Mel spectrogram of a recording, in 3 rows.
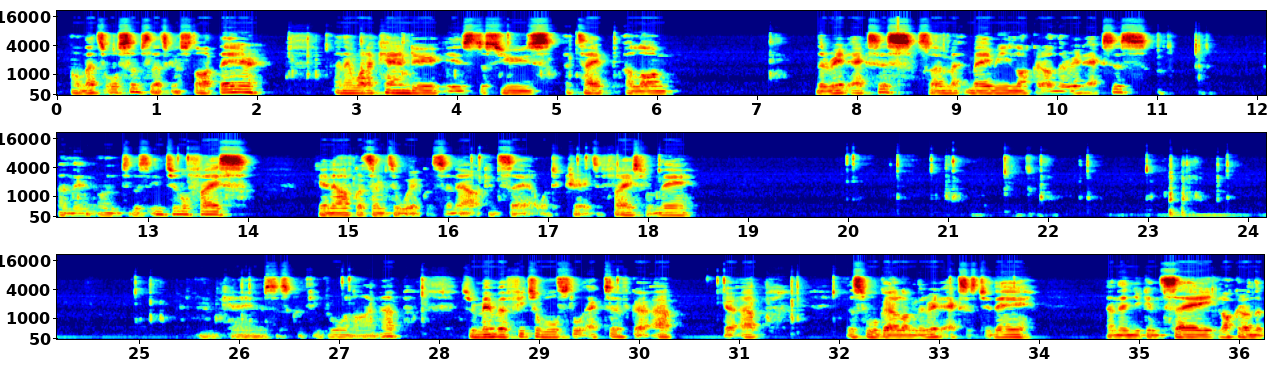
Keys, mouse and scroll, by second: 2.7 Escape, 10.9 Left, 11.3 Right, 15.8 Escape, 18.6 Escape, 21.1 Escape.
